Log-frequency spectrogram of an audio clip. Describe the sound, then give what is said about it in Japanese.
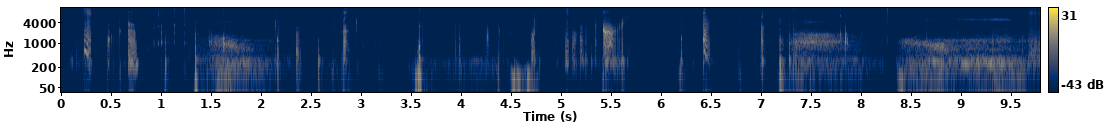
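Close-up wet mouth sounds and licking smacks right against the microphone, with soft breathy exhales between them, in a slow irregular rhythm and no talking. “吐息、舐め、吐息、 吐息。”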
